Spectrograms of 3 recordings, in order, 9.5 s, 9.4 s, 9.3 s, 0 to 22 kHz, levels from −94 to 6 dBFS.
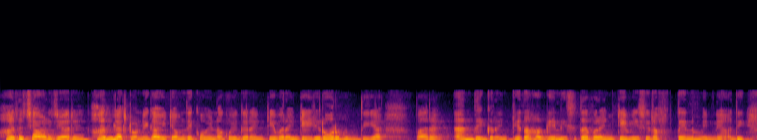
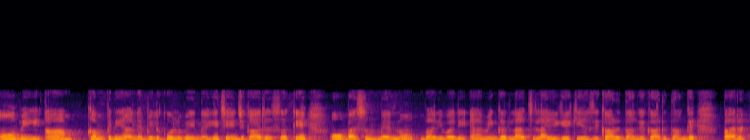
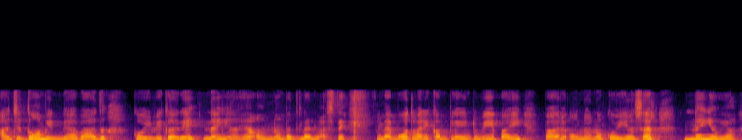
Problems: none marked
